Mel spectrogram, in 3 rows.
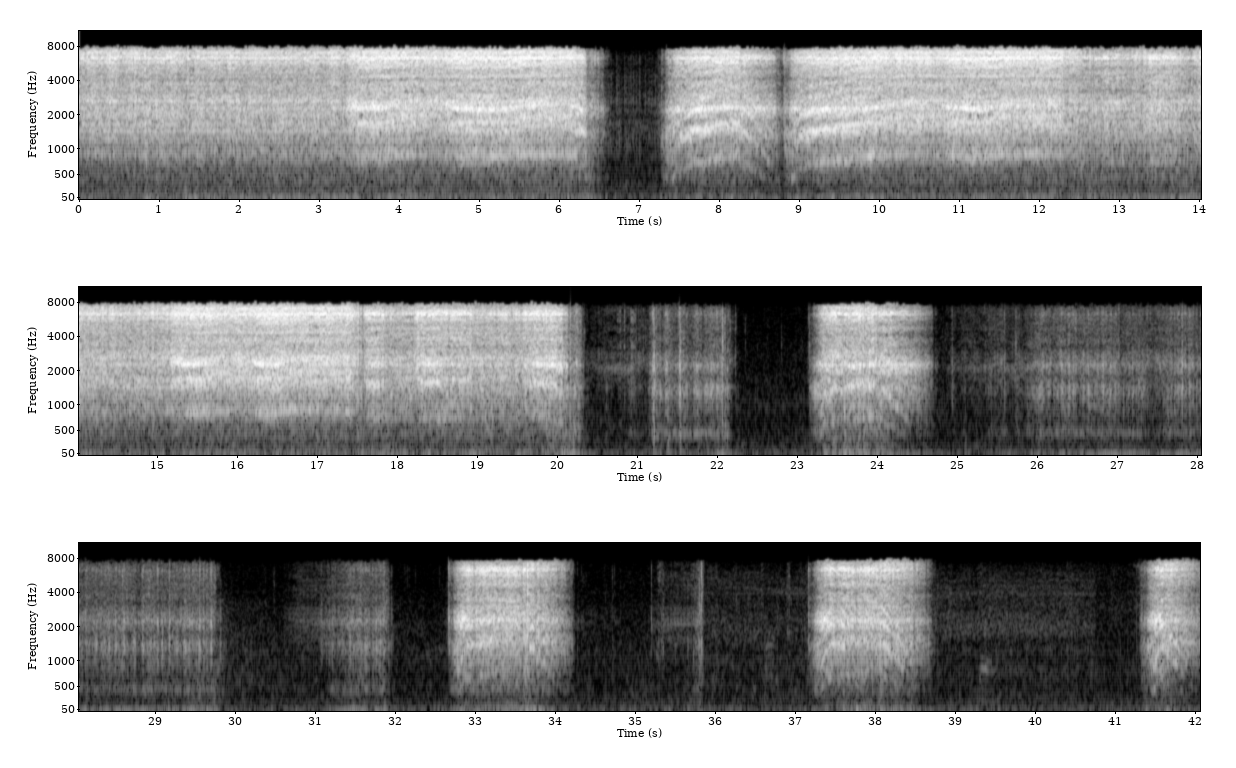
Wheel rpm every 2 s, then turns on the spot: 230, 230, 220, 80, 140, 220, 230, 230, 230, 210, 40, 40, 40, 20, 20, 0, 60, 30, 10, 60, 0.
20-22 26-30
